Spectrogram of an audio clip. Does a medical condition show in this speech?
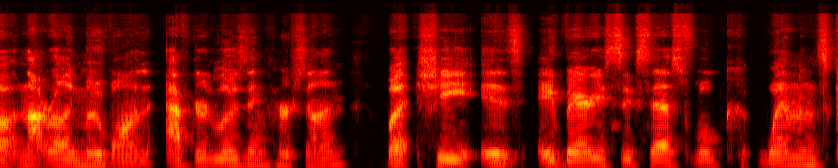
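Yes: traumatic brain injury.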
